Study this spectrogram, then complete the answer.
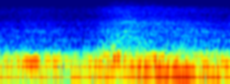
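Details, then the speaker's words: Van at auction, already warmed up, given a light blip of throttle: smooth even low rumble rising and settling with no knocks or rattles; engine sounds healthy. "Engine sounds healthy, guys. Engine sounds healthy."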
